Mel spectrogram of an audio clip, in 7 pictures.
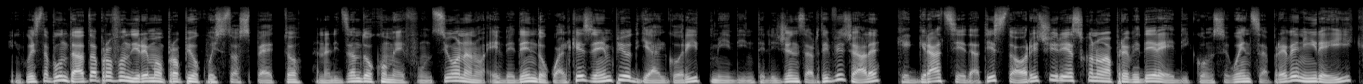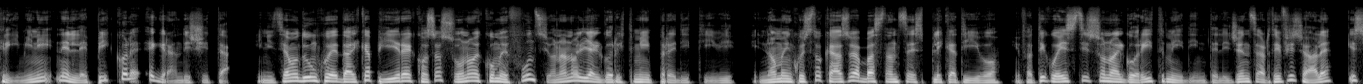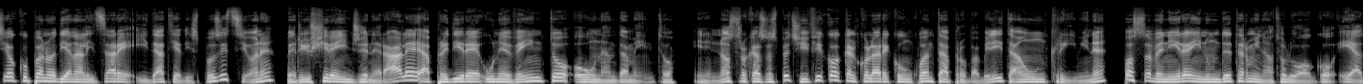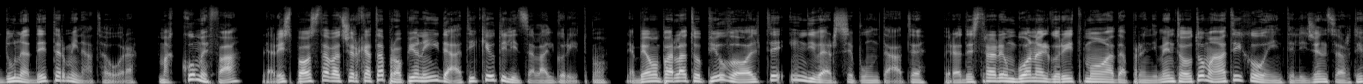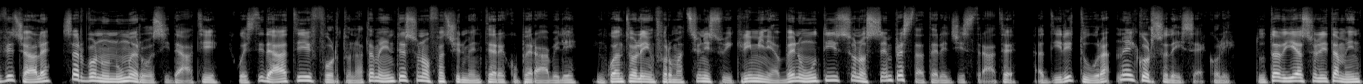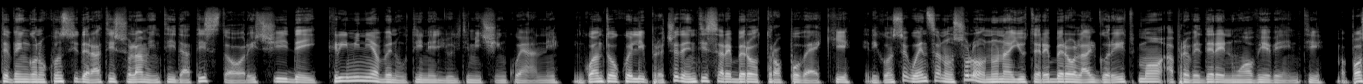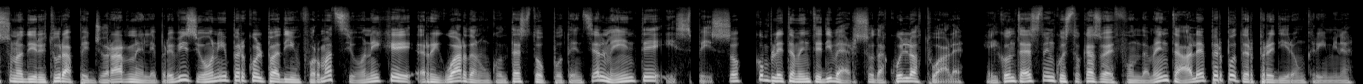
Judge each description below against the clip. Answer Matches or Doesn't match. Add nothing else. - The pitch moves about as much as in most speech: Doesn't match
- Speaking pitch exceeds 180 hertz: Doesn't match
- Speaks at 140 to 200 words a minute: Matches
